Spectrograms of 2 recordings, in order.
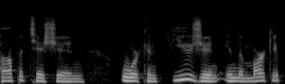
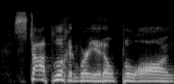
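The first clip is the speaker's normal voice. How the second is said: loud, sinister, menacing, threatening phone-like voice; 6 dB louder than usual. Retelling a phone call in a video, imitating a menacing voice. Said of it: "it's this like menacing voice".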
